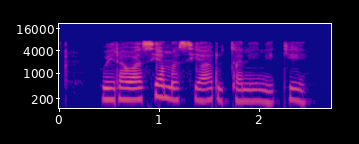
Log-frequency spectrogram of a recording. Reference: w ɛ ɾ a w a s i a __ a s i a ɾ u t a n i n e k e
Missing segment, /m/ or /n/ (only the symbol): m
